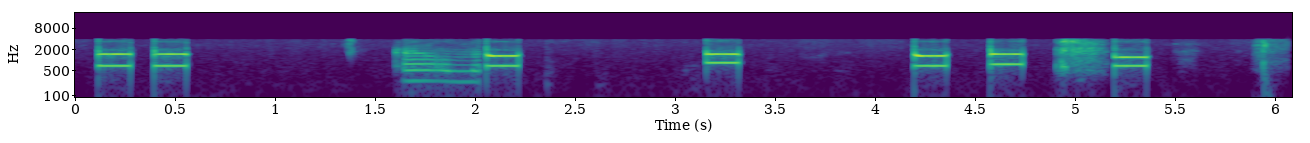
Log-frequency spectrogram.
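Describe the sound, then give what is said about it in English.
Telephone keypad DTMF tones as an 8-digit rental car motor vehicle number is entered on a call to Avis Budget Group Emergency Roadside: about eight short, steady two-pitch beeps entered at an uneven pace, with a brief murmur of voice and a burst of rustling noise between some presses. “Please enter your motor vehicle car number.”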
